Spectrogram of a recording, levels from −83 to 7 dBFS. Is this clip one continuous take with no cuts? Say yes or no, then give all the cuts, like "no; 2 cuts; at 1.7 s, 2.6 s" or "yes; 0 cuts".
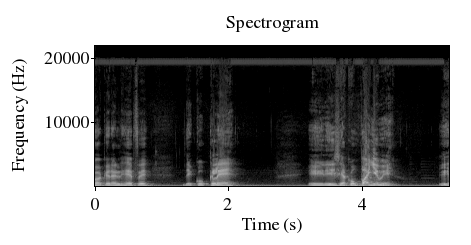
yes; 0 cuts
